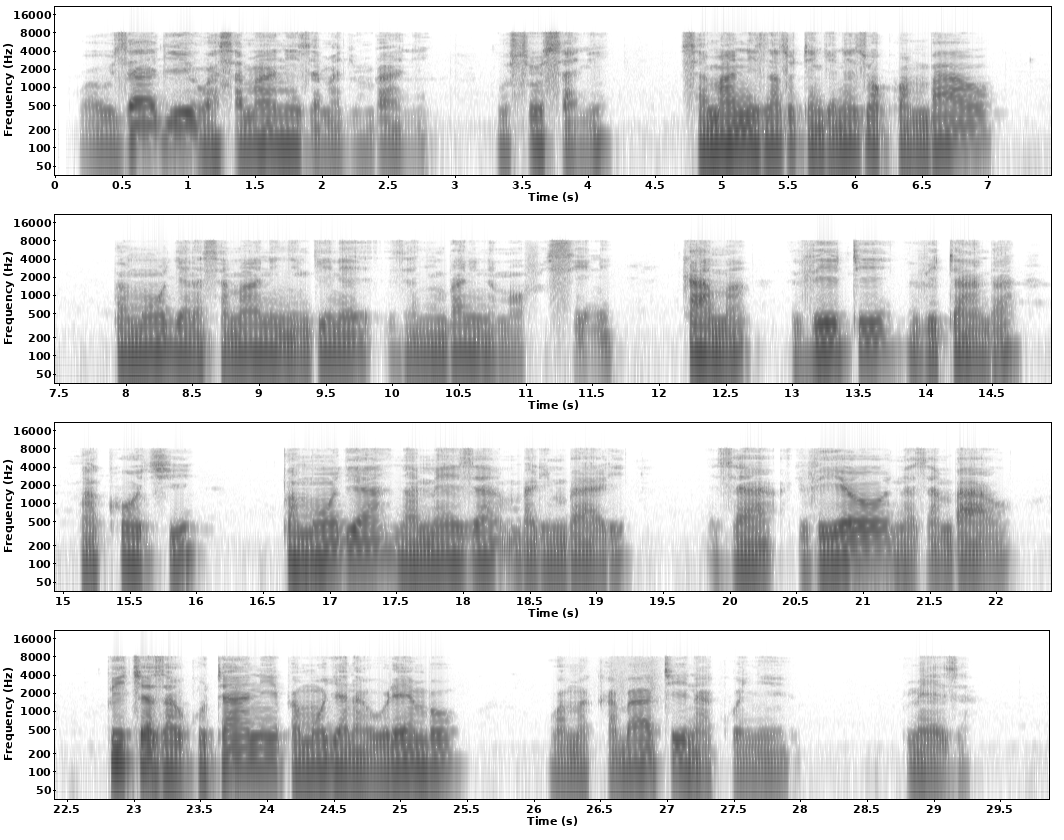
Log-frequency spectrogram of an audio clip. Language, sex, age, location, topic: Swahili, male, 25-35, Dar es Salaam, finance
